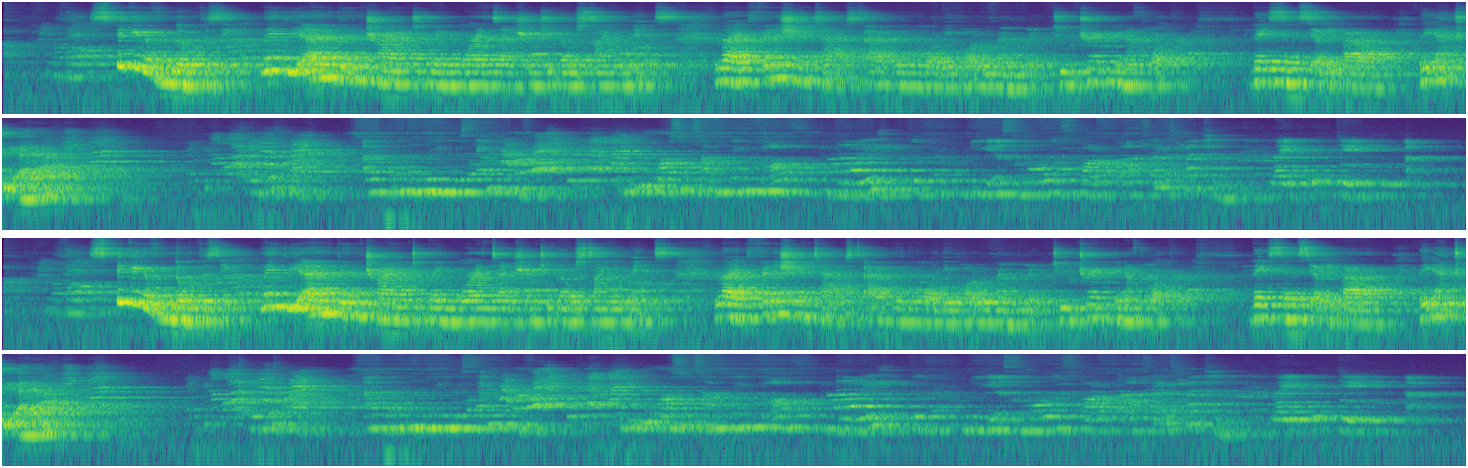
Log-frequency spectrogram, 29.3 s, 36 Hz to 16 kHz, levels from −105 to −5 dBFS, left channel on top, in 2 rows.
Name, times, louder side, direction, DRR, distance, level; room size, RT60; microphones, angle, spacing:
voice 1, 0.4-12.0 12.5-15.9 16.5-17.7 18.1-18.2 19.4-21.0 22.9-23.3 25.8-26.3 27.0-27.1 27.4-27.5, right 1 dB, 35° right, -5 dB, 0.5 m, -24 dB
voice 2, 17.1-17.8 18.1-20.0 20.8-23.5 23.7-28.7, equal, 85° left, -5 dB, 0.7 m, -33 dB
3.4 x 2.4 x 2.3 m, 2.3 s
head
